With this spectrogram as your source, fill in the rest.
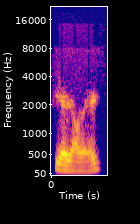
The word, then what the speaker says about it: para: don't say para for P-A-R-A. For one thing, the A is pronounced ah, the R is pronounced, and the P should not be, should not have a plosive element to it.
